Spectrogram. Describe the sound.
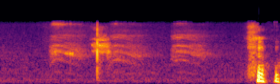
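A crow caws several times in short, hoarse calls spaced across a quiet morning, fairly faint and alone.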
